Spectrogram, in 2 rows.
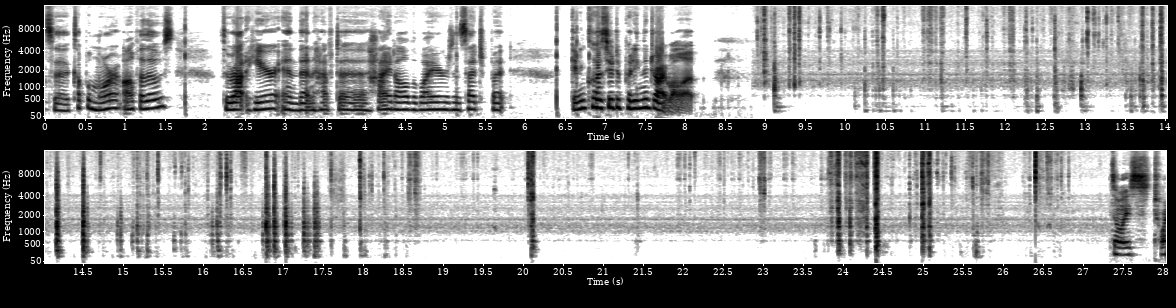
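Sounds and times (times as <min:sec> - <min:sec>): faint steady hum: 0:00.0 - 0:28.0
objects being handled: 0:08.8 - 0:27.0.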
